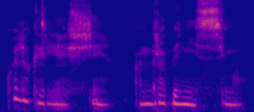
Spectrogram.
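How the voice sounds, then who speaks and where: A woman softly whispering a guided breathing meditation, gentle and soothing, step by step with long pauses, in a breathy, hushed spa-like voice. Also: low-pitched. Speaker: guided breathing and relaxation instructor.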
